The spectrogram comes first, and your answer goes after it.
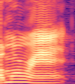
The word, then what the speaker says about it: Morant: Speaking of, Ja Morant, right?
